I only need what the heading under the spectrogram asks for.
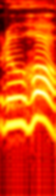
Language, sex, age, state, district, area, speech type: Odia, female, 18-30, Odisha, Rayagada, rural, read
